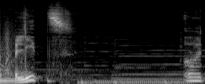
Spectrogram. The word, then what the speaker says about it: Бліц: пам'ятаю твоє ім'я Я Бліц чи не було там о в кінці типу як вимене на клоунів я б запам'ятав А так але більше вона не вимовляється Окей тож просто зви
